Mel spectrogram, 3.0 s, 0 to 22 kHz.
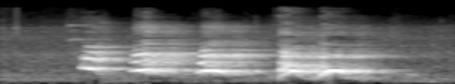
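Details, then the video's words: Six-year-old dog in an animal shelter kennel, barking at a caretaker at first: four loud, harmonic barks in quick succession over about two seconds, each slightly falling in pitch, with a quiet background. "at 1st he barks but calm neighbor showed way"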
